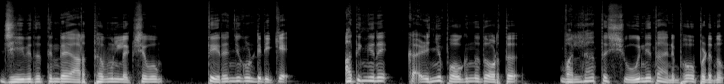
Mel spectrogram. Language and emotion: Malayalam, sad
